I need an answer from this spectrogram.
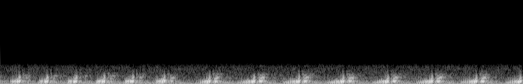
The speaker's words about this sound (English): The bio-twang recorded in the Mariana Trench is now believed to be a previously undiscovered whale call. The complex sound has a lot in common with other calls attributed to the dwarf mink whale. And this is a mink whale.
